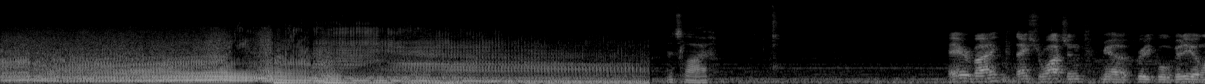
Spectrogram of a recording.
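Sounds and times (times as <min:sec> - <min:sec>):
motorcycle engine revving: 0:00.0 - 0:06.5.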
